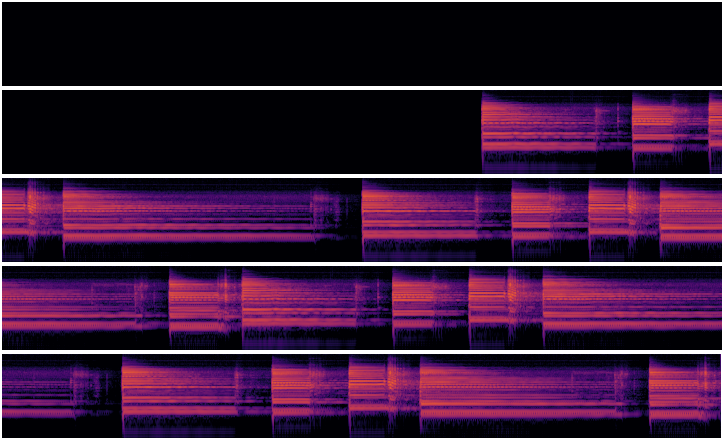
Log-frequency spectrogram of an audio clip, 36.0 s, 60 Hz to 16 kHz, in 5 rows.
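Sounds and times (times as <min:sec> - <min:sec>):
guitar harmonies in D minor at 80 BPM: 0:12.0 - 0:35.9.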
